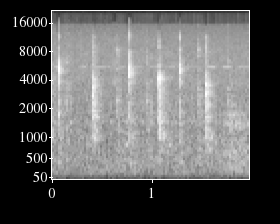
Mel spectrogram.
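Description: A wall clock ticks steadily and crisply, about three beats a second, a healthy running movement.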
